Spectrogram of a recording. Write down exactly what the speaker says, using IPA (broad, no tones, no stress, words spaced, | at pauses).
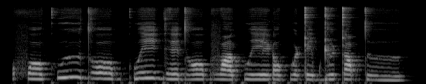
fɔːkʷʰɯː dʱɔːbkʷʼeː ɡʱɛdʱɔːbvɑ kʷeː ɽɔkʷɑʈebɖɯ ʈɑbtɯː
